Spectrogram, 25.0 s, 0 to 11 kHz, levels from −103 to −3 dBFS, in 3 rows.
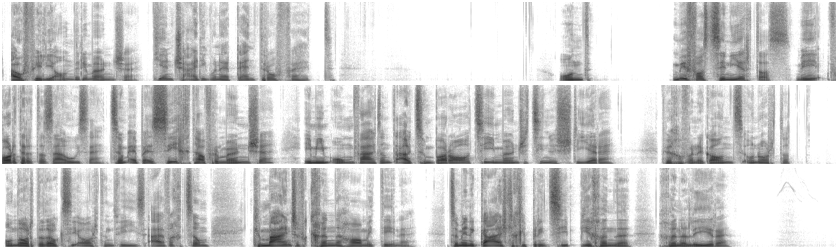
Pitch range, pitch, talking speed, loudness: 115-140 Hz, 130 Hz, 145 wpm, -29 LUFS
